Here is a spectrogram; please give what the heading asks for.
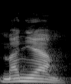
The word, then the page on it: manhan: magnan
